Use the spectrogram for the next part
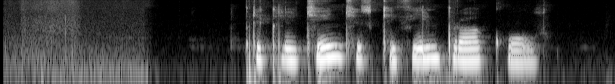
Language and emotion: Russian, neutral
